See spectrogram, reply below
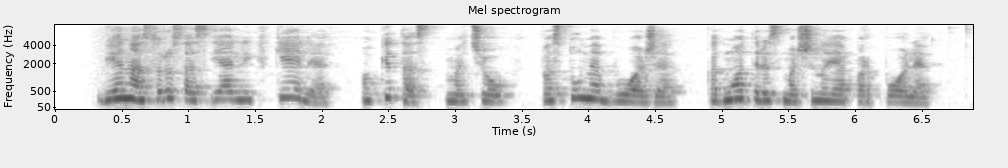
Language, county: Lithuanian, Šiauliai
